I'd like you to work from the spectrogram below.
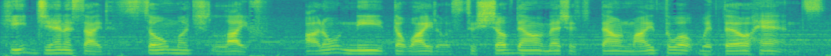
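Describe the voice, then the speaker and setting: Music plays behind a man speaking at a very slow pace. His medium-pitched voice keeps fairly even intonation. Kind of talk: casual video commentary.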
